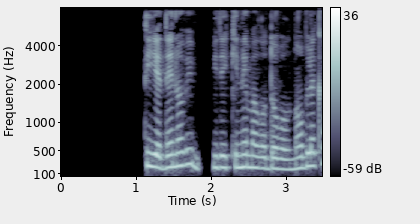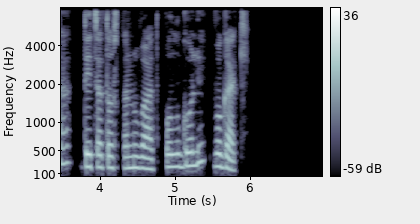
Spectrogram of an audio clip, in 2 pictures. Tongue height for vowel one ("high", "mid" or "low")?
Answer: high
